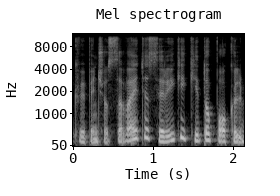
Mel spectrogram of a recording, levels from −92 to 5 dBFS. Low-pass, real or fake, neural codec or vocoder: 10.8 kHz; real; none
